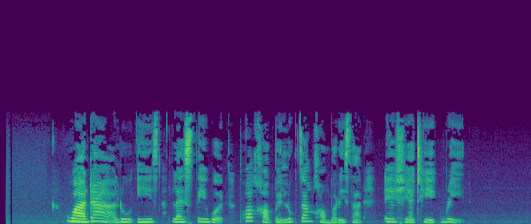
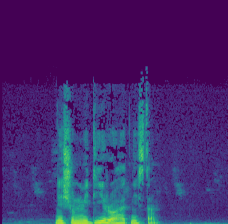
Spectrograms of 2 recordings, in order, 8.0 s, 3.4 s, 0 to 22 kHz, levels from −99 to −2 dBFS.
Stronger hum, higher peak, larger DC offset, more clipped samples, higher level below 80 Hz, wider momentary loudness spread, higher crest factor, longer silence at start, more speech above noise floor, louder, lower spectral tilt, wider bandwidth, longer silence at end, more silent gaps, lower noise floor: neither; about the same, -2 dBFS vs -4 dBFS; neither; neither; second, -70 dBFS vs -44 dBFS; first, 14 LU vs 11 LU; first, 24 dB vs 18 dB; second, 0.1 s vs 0.8 s; about the same, 36 dB vs 39 dB; second, -23 LUFS vs -18 LUFS; second, -1.5 dB/octave vs -5.5 dB/octave; second, 11.5 kHz vs 13.5 kHz; about the same, 1.05 s vs 1.05 s; neither; about the same, -59 dBFS vs -56 dBFS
